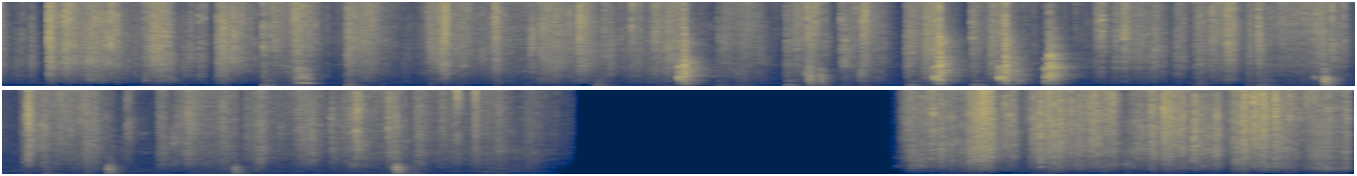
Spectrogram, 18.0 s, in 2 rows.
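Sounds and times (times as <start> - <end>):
paper rustling: 0.0 - 12.8, 15.0 - 18.0
rolling pin knocks and clicks: 4.0 - 7.2.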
